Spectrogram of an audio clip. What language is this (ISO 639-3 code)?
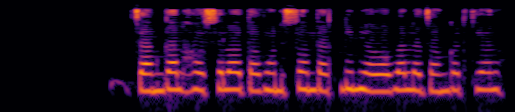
pus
